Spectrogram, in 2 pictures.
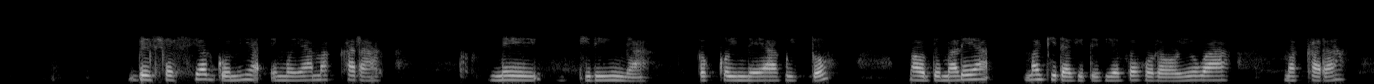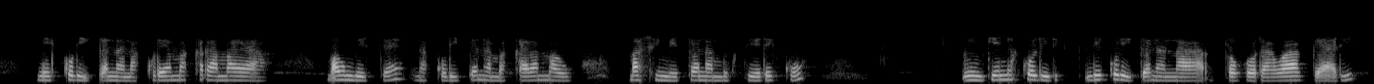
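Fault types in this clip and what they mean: G.729 codec: throughout, speech is confined to 300 Hz–3.6 kHz and rebuilt from a vocal-tract filter plus sparse pulses, sounding plainly rough and synthetic, which points to 8 kbit/s G.729A.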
